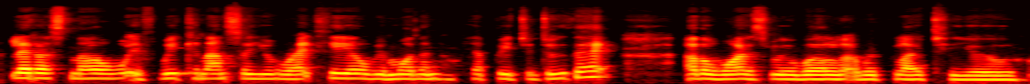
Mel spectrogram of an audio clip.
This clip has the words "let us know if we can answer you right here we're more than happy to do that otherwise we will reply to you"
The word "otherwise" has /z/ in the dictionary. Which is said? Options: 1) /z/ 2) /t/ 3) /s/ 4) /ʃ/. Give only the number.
1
